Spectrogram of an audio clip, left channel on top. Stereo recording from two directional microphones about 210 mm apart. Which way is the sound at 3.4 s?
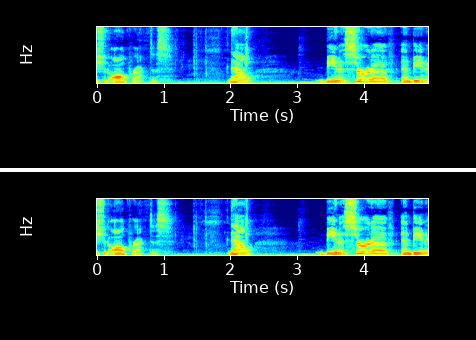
45° right (ahead or behind).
